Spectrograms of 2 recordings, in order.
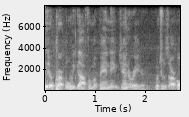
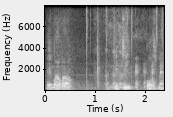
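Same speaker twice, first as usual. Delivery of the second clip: dog voice; 5 semitones higher than usual. Acted. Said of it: "not gonna do my dog voice".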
